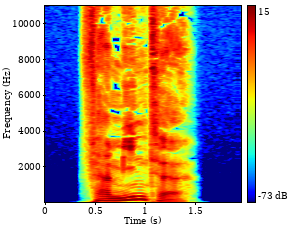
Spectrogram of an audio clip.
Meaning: inflection of verminen: 1. first/third-person singular preterite 2. first/third-person singular subjunctive II
- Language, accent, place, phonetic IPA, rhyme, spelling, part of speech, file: German, Germany, Berlin, [fɛɐ̯ˈmiːntə], -iːntə, verminte, adjective / verb, De-verminte.ogg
